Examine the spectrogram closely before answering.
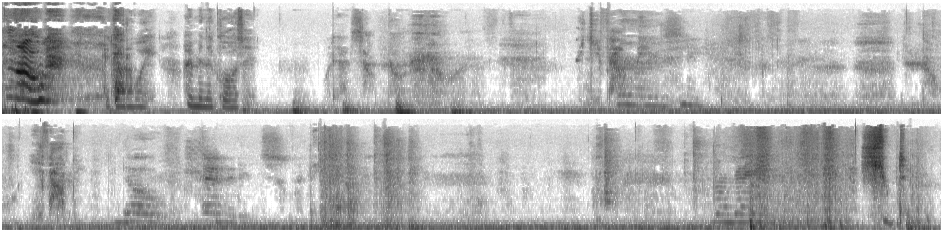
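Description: A young boy talks quietly, close to a phone microphone.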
